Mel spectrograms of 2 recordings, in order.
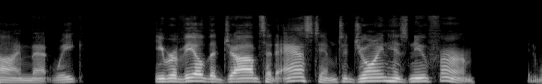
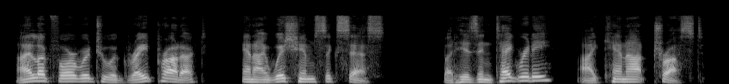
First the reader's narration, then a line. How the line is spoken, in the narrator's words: Wozniak said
